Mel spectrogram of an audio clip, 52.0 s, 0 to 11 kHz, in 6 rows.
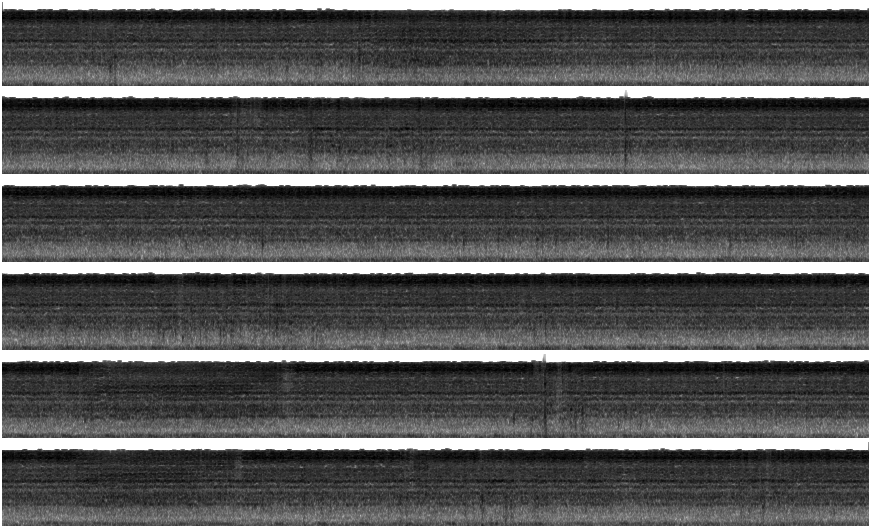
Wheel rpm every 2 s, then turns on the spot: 120, 120, 120, 110, 110, 120, 120, 110, 120, 120, 110, 110, 110, 110, 110, 120, 120, 110, 120, 110, 110, 110, 110, 110, 110, 120.
none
